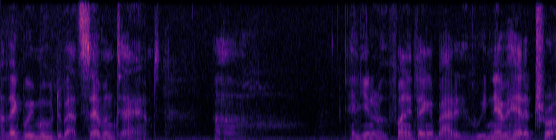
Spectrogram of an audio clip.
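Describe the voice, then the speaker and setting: Very fast speech from a man with an American accent, medium pitch and ordinary pitch variation, broken by long, frequent pauses. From Texas, Austin (East Austin). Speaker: oral history interviewee. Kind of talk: oral history interview. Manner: hesitant, many fillers.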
